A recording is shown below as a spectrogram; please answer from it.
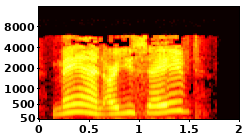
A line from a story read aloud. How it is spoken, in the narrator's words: cried Harper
